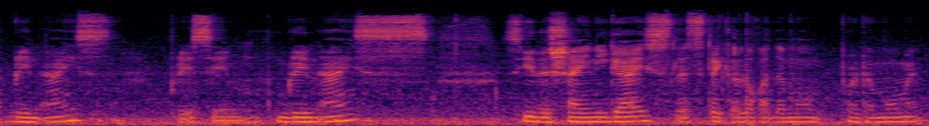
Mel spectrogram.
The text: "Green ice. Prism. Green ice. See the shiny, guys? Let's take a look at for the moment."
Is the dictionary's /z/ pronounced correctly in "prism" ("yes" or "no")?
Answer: no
